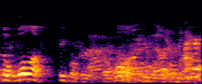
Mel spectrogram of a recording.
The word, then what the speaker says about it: Wolof: So the word is W-O-L-O-F, Wolof, but they don't quite pronounce it like that. To me, it sounds like a fun snowman that we've all heard about. And so when they say it, it sounds like this, Olaf.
